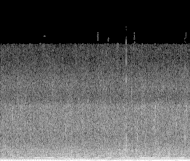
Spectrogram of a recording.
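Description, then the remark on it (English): Heavy rain pours down on a boat at sea in a steady, unbroken hiss of fine drops, with a faint low hum underneath and no voices. “I'll look at her for a long second as the rain pours.”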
